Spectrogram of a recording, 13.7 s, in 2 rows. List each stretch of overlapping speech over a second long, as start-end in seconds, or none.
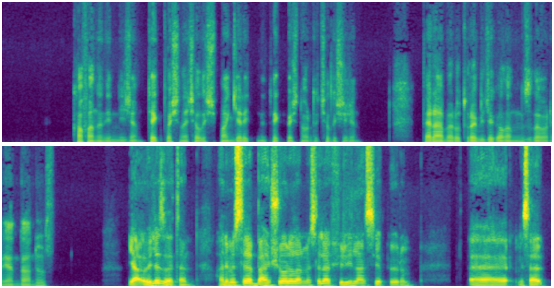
none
